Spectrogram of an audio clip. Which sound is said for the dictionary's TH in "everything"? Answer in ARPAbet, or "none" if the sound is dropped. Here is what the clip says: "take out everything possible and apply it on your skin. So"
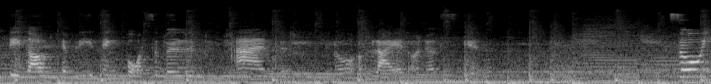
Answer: TH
